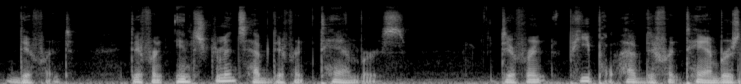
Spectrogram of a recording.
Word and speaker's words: timbre: We'll also discuss what timbre is. Often mispronounced because it's spelled Timbre.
